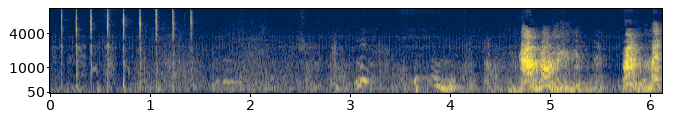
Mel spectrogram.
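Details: Samoyeds recorded on 9 January 2021: after a run of sharp rhythmic clicks and quiet rustling, two loud, harsh barks sound about a second apart near the end, with faint background voices.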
